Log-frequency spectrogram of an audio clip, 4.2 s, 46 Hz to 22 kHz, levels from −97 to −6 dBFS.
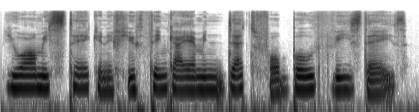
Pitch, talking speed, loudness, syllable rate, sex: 160 Hz, 200 wpm, -17 LUFS, 4.5 syllables/s, female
